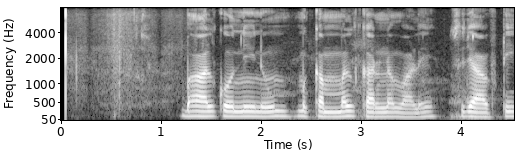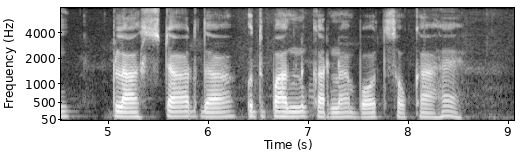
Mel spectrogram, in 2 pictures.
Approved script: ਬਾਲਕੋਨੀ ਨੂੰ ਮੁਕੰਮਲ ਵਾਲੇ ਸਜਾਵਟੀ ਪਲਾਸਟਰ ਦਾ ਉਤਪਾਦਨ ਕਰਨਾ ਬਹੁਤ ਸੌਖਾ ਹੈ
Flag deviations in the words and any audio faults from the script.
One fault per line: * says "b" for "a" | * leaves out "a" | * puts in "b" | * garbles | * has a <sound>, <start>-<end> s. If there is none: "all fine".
* puts in "ਕਰਨ"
